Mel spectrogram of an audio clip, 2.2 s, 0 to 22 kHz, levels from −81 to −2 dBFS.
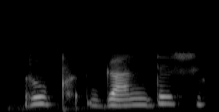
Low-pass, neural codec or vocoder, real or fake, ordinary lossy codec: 3.6 kHz; codec, 24 kHz, 1.2 kbps, DualCodec; fake; AAC, 24 kbps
